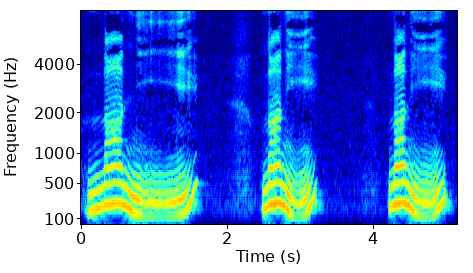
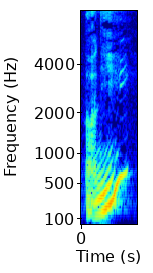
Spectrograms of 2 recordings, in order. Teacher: 单独使用的时候要降下来再升上去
